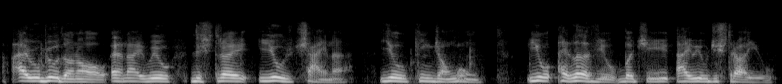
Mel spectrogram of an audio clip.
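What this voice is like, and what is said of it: Imitates another person's voice, poorly. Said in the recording (Portuguese): “minha imitação do Trump ter sido bem vergonhosa ... Eu já sabia fazer isso um pouco melhor”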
